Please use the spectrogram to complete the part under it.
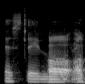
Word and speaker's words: Estee Lauder: Tom Ford reaches billionaire status after Estee Lauder. Hope I said that right. – Estee Lauder. – Lauder. Okay.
